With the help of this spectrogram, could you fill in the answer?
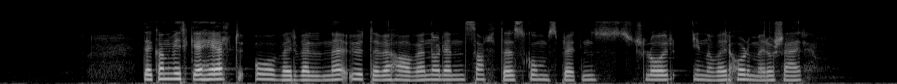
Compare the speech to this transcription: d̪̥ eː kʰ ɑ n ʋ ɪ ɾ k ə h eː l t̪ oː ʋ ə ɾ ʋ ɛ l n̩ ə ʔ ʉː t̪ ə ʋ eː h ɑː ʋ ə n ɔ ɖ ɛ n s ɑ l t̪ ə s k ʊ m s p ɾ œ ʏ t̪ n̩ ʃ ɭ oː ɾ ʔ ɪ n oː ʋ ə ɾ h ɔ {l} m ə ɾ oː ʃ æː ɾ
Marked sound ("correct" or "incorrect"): incorrect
